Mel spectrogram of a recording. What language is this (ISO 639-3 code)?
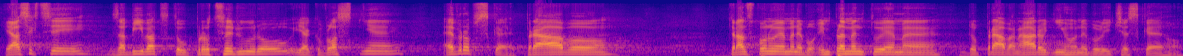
ces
